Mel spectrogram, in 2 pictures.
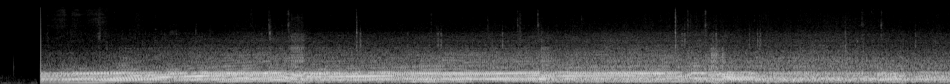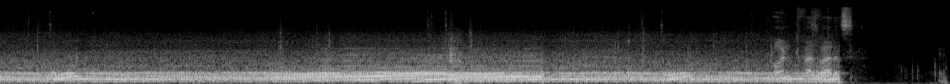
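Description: A car engine revs loudly and steadily on a mountain pass for about seventeen seconds, its pitch rising and falling in strong harmonic sweeps, continuous before cutting off abruptly.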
